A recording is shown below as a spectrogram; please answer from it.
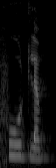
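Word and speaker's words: hoodlum: ठीक है, हुडलम, सॉरी इसका प्रोनाउंसिएशन है हुडलम।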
